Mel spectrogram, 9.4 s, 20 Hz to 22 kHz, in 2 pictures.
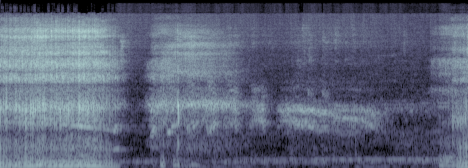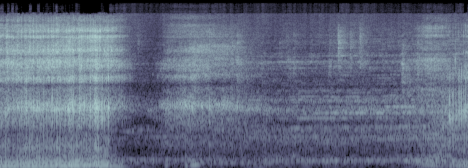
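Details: Deep, rumbling snores, about 13 breaths a minute, with fainter breathing between them and some background sound; snoring.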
